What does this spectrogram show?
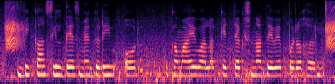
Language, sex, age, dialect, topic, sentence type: Magahi, male, 31-35, Central/Standard, banking, statement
